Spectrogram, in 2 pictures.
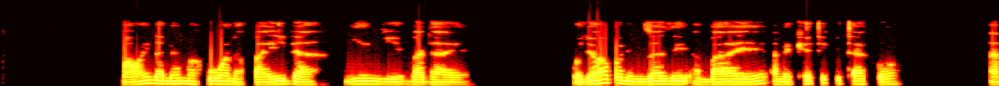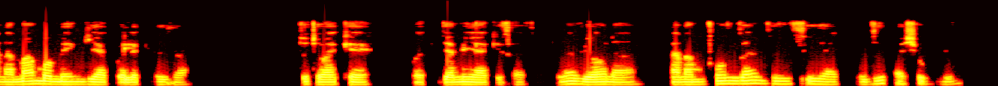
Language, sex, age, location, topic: Swahili, male, 25-35, Nairobi, education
